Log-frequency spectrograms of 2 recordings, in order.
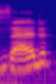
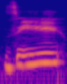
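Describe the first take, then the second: First: The letter is not said as 'zee'. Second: The letter is said as 'zee'. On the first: This is the non-American way of saying the letter. "not Z" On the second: This is the American way of saying the letter. "I have an American accent, so I pronounce the letter Z, Z, like Z E E"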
